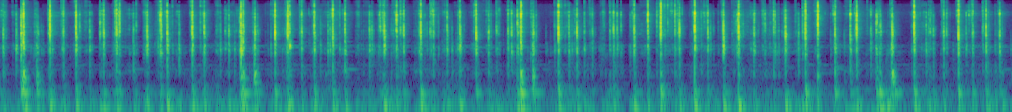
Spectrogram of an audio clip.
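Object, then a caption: Plastic mechanical computer keyboard. Fast typing with fingertips on the keycaps of a white plastic mechanical computer keyboard. It makes a dense, steady stream of sharp, bright clicks with almost no ring, and a few heavier thocks stand out among them.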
